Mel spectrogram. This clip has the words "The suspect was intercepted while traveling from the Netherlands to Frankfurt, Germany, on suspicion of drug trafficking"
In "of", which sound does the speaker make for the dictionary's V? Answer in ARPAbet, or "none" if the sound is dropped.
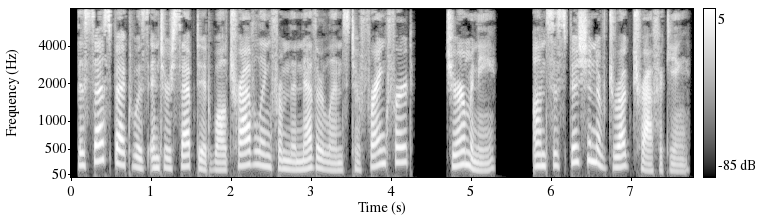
V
